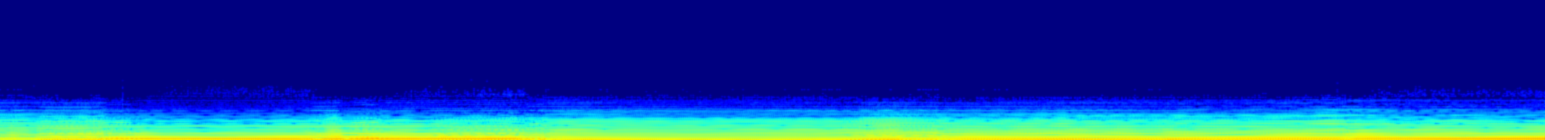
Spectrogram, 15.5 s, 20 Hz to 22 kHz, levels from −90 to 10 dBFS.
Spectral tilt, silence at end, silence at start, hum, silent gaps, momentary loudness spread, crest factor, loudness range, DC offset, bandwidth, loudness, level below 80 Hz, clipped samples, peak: -9 dB/octave; 0 s; 0 s; none; none; 6 LU; 14 dB; 4 LU; under 0.1%; 6.2 kHz; -21 LUFS; -54 dBFS; under 0.1%; -6 dBFS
